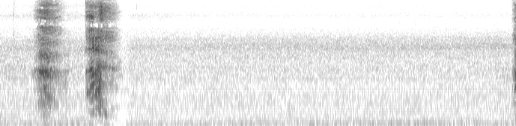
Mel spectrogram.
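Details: A woman sneezing, nostrils flaring, after feeling an itch: two sharp, explosive sneezes in quick succession, then quiet room noise: sneezing.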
